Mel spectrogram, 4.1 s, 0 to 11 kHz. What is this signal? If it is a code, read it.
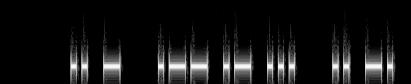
Morse code, heard as a keyed tone, about 22 wpm, 700 Hz. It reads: IT WAS IN
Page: morse-code-ninja-practice-22wpm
